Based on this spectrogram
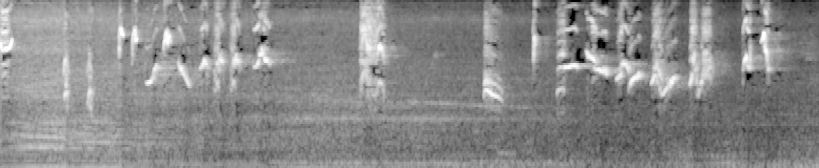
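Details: Oriental magpie-robin in a vigorous coarse song with shooting rolls and rich fillers. Quick clusters of chirps, upslurred whistles and twisting notes alternate with brief pauses and harsh bursts.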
